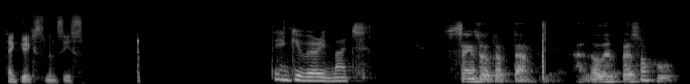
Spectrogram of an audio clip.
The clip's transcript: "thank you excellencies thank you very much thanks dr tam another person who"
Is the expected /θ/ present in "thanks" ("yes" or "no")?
no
